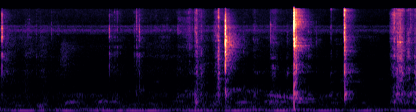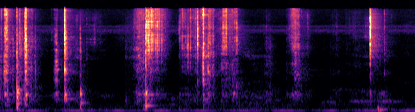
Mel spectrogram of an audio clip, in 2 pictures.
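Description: Handling noise from a metal drink can and plastic bottle parts being moved and fitted by hand: scattered sharp clicks, knocks and rustles, the loudest a single click about three seconds in, with a cluster of knocks in the middle. A steady low hum runs underneath.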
